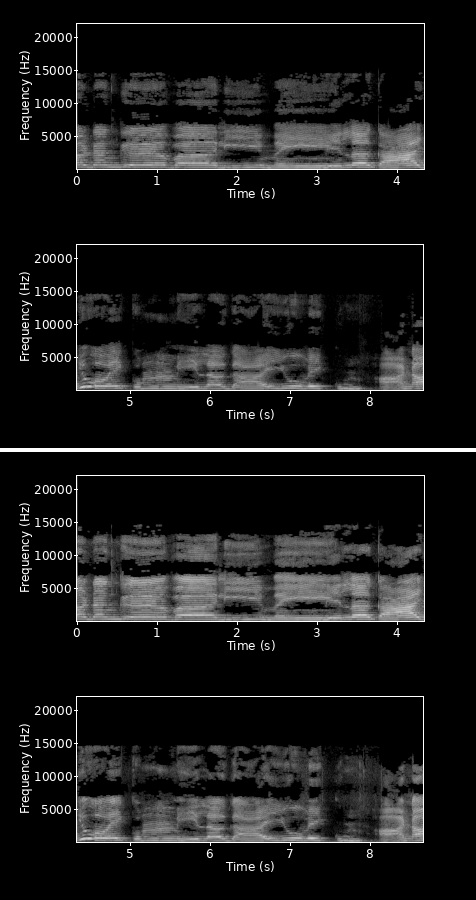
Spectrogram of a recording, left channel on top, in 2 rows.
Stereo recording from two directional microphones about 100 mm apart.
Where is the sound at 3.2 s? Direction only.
10° left (ahead or behind).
